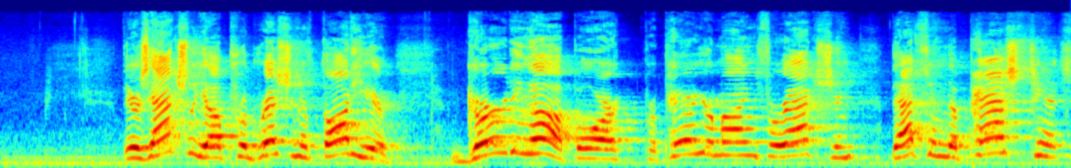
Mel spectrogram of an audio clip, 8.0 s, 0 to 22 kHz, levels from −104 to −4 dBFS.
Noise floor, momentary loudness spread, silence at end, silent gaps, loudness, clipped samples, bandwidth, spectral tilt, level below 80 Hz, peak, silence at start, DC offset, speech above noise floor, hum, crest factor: -42 dBFS; 10 LU; 0 s; none; -16 LUFS; under 0.1%; 16 kHz; -2.5 dB/octave; -58 dBFS; -2 dBFS; 0.95 s; under 0.1%; 26 dB; none; 16 dB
